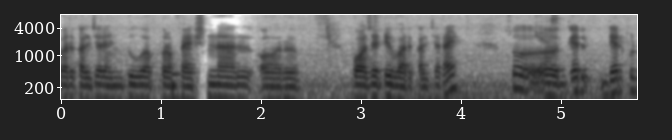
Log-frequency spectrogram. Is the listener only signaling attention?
Yes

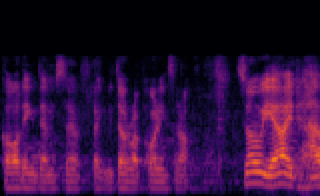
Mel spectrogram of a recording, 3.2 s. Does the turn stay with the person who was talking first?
Yes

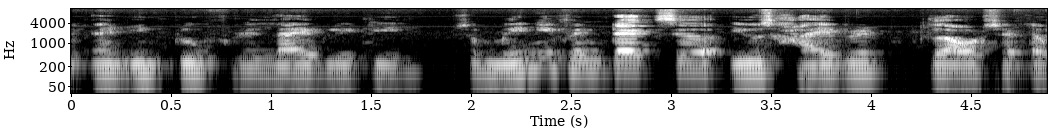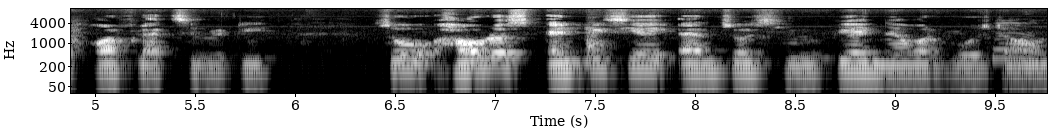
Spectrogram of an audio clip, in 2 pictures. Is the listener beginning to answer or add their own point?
Yes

